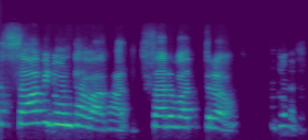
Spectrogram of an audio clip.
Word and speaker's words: सर्वत्र: Okay, तो सर्वत्र में स पर आघात आएगा नहीं आएगा? सर्वत्र में वा पे आघात आएगा, वा के बाद त्र है. तो व के बाद त्र है तो व के ऊपर आएगा र में आघात आएगा, लेकिन स के ऊपर आघात नहीं आएगा क्योंकि स के बाद र है.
